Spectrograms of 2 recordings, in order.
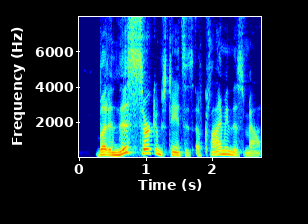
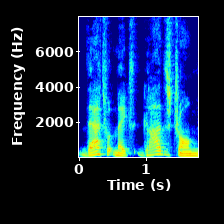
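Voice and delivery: softer, gentle little voice in the ear; retelling God's quiet reassurance, spoken softly; soft inner voice; 3 semitones lower, 5 dB quieter than usual. Retold or imitated. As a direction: speak it softly like a voice in your ear. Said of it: "a little voice in my ear".

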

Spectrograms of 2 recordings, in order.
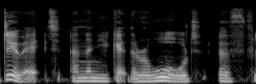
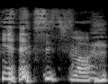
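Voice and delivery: mock reassuring; 4 semitones higher, much slower than usual. Cheery reassurance bit.

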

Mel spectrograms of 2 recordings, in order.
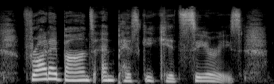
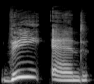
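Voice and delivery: ordinary delivery, nothing marked

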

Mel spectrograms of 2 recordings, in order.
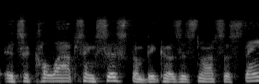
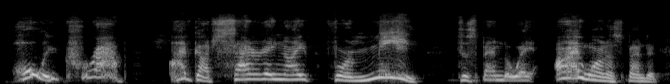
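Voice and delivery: higher, drawn-out burst of amazed delight; excited realization; 7 semitones higher, 4 dB louder than usual. Acted. Man suddenly realizing his Saturday night is free, excited. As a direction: let the revelation burst out high.

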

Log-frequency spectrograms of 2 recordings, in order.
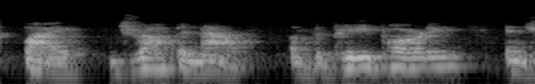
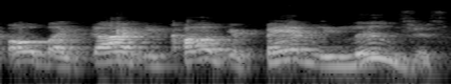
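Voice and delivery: mock outrage; 6 semitones higher, 5 dB louder than usual. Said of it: "a lot of people are like".

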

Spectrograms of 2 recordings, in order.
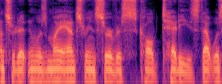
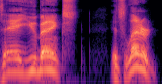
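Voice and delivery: higher, gravelly macho stunt-legend voice; a loose take on a gruff tough guy; imitating Terry Leonard; 8 semitones higher than usual. Stunt coordinator calling the narrator, gravelly macho voice. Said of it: "he's got this gravelly voice".

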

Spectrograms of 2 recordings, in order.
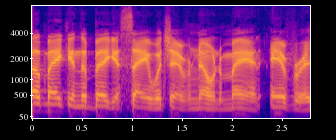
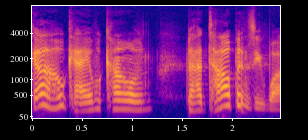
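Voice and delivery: higher-pitched, hesitant server voice; imitated sandwich worker; 6 semitones higher than usual. Sandwich worker asking about toppings, imitated higher voice. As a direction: play the server, pitched up and fumbling.

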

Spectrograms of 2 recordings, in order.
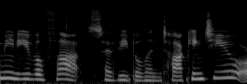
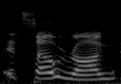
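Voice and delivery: put-on Russian accent; 3 semitones higher, slower than usual. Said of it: "with a Russian accent".

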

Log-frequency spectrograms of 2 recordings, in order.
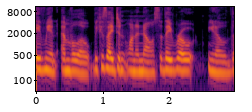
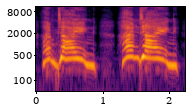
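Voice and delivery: much higher, louder cry of despair; dramatic labor cry; 11 semitones higher, 6 dB louder, much slower than usual. Retold or imitated. Woman in labor crying out while pushing, high loud wail. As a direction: wail it like you're really dying.

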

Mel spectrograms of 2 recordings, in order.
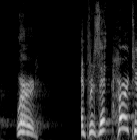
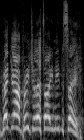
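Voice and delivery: high, louder teasing voice; mock church musician; 7 semitones higher, 5 dB louder than usual. Preacher imitating musician wrapping up, teasing. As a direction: tease it like an eager musician.

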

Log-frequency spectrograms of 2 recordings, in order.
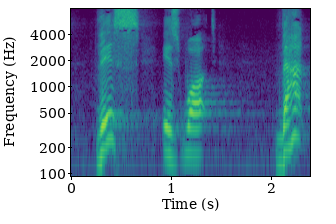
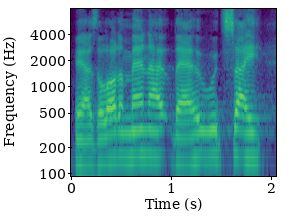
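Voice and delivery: ordinary delivery

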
